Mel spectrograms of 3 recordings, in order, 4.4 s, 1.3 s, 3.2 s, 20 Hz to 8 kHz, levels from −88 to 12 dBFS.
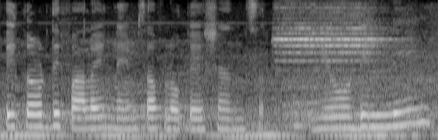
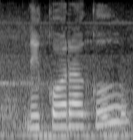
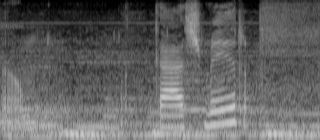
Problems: constant background noise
